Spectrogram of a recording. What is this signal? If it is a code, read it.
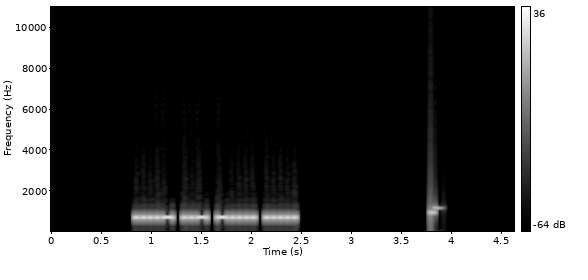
Morse code, heard as a keyed tone, about 36 wpm, 700 Hz. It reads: 4U65
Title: Four Challenging Letter-Number Combinations 35wpm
